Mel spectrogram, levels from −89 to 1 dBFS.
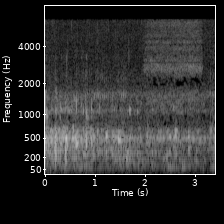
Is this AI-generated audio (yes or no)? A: no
